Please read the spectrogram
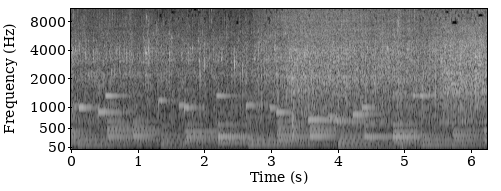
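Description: Marinated chicken pieces shallow-frying in hot oil in a nonstick pan: a steady sizzle that grows a little louder about halfway through. Background music with held notes plays over it.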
